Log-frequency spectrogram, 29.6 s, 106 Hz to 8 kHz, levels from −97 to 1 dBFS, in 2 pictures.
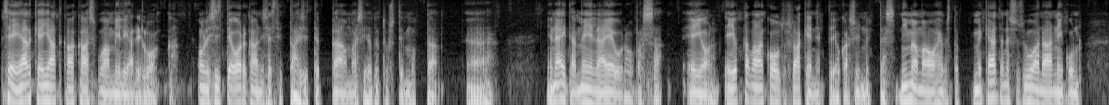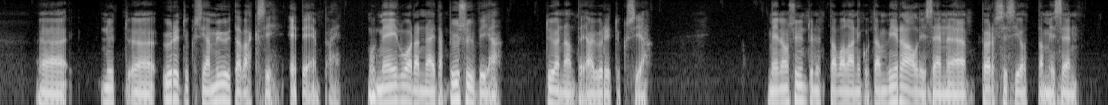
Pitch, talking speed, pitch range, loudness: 100 Hz, 110 wpm, 90-110 Hz, -19 LUFS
